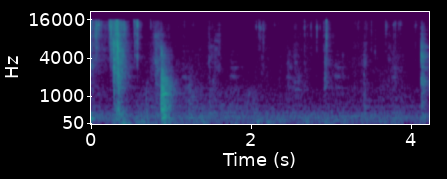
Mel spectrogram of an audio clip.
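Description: Tarot cards being handled and drawn from the deck: a few sharp snaps and taps in the first second, then only faint occasional ticks.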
